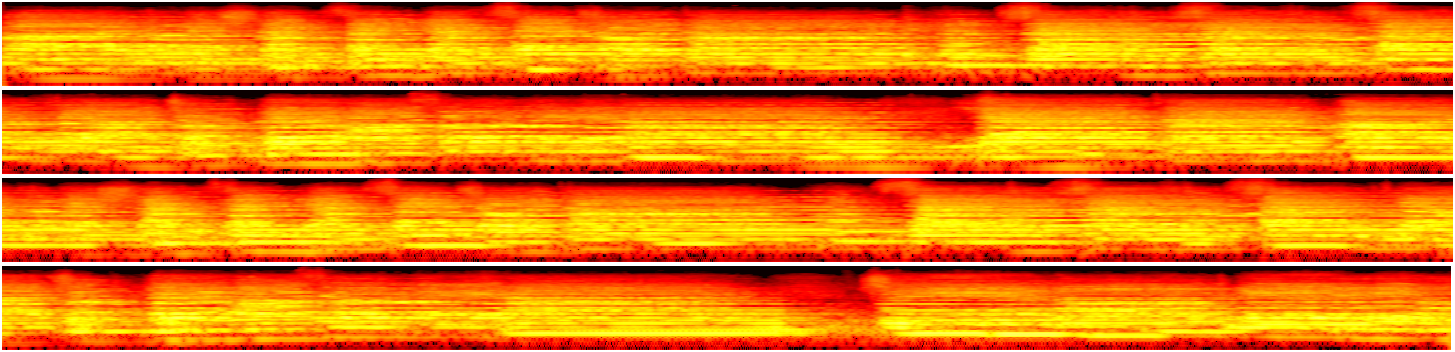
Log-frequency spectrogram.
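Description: A church choir singing, many voices together in held, changing chords, with deep voices carrying the low part.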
